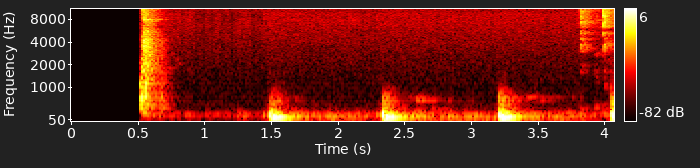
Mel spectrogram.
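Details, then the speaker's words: Korotkoff sounds during auscultatory blood pressure measurement with a cuff and manometer: regular soft low thumps at about 71 a minute, starting at 106 mmHg and disappearing at 78 mmHg. "so you could hear that that little thumping um and they wrote down they noticed oh the thumping started when it was 106. [Music] and then when it hits 78 the sounds disappear"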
